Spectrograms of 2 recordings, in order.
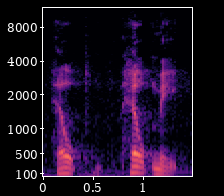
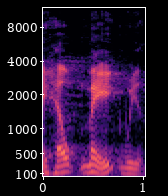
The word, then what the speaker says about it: help meet: Most of the time you hear these two words together as if it's one word. Help meet. Okay? You probably thought I was saying it funny or saying it wrong. and there is that word today, help mate.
